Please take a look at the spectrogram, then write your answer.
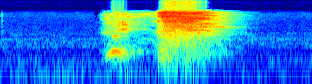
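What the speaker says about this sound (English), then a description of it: "I'm like sneezing in the camera because I'm not really sure." A woman sneezes once, loud and close: a quick sharp intake followed by a burst of breathy spray, then quiet.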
